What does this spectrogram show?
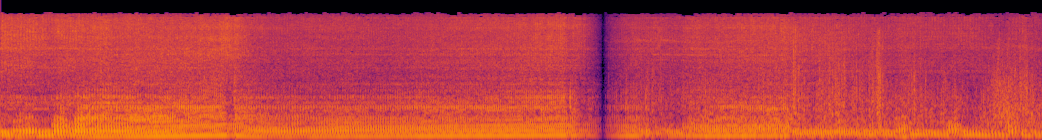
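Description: Royal Enfield single-cylinder motorcycle engine running under way, heard from the rider's seat. Its pitch falls as the bike slows from about two seconds in, the sound drops out briefly at a cut about six seconds in, then it runs on steadily.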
